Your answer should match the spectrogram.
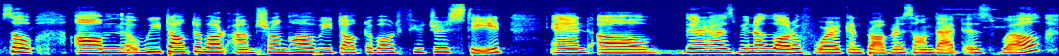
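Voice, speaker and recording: A woman's voice: on the high side, little pitch movement, moderate pace, vocal fry, no room sound. A young adult woman speaking as a student government officer giving a report at a meeting. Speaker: student government vice president.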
